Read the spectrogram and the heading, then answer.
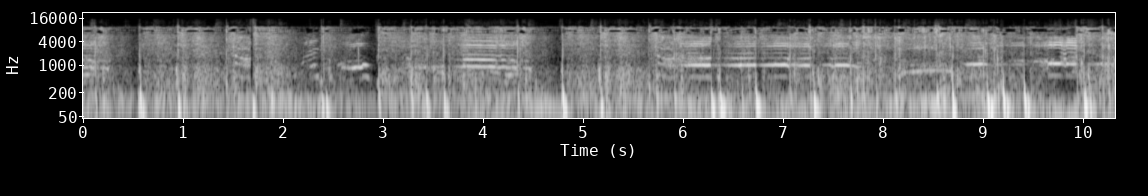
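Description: Neighbors let off fireworks in a street: a dense, irregular barrage of sharp bangs and crackles lasting throughout, with whistling tones rising over the din and an upset woman's voice saying stop over and over amid the noise.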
